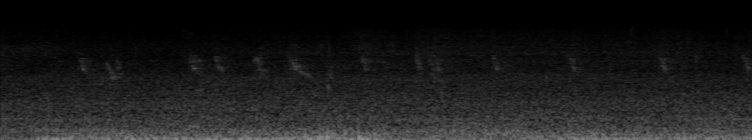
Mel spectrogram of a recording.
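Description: Outdoor city ambience: a steady low rumble of distant traffic, with small birds giving short, high, slightly falling chirps scattered throughout.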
